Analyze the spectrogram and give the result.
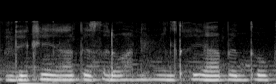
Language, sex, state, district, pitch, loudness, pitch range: Hindi, female, Bihar, West Champaran, 210 Hz, -16 LUFS, 205-215 Hz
